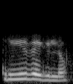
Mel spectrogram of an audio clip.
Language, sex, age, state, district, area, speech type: Dogri, female, 45-60, Jammu and Kashmir, Udhampur, rural, conversation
